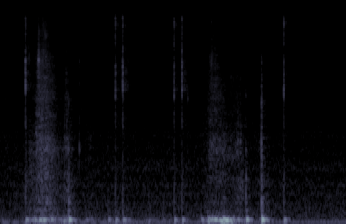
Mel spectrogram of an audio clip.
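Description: Computer mouse clicking: a scattering of short, sharp clicks, several in quick pairs, with a couple of softer, duller sounds among them.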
